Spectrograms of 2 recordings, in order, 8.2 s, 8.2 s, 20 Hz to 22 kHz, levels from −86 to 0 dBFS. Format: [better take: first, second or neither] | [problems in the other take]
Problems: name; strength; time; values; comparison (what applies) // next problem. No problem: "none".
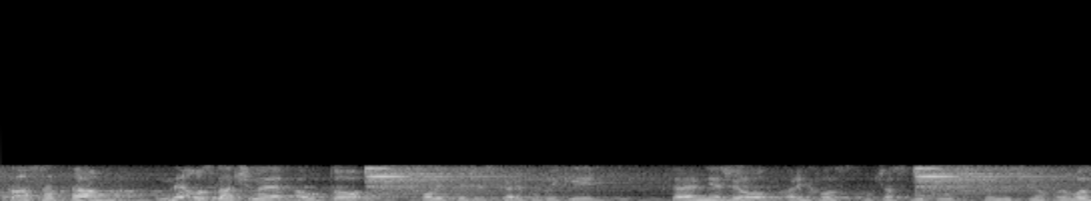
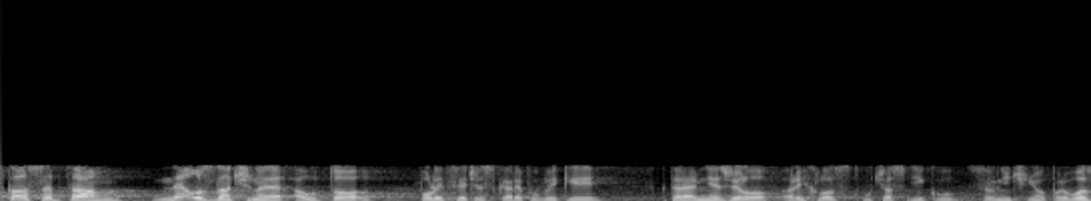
second | background sound (Hi-hat); 5 dB below the speech // room echo; dies away in 1.9 s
